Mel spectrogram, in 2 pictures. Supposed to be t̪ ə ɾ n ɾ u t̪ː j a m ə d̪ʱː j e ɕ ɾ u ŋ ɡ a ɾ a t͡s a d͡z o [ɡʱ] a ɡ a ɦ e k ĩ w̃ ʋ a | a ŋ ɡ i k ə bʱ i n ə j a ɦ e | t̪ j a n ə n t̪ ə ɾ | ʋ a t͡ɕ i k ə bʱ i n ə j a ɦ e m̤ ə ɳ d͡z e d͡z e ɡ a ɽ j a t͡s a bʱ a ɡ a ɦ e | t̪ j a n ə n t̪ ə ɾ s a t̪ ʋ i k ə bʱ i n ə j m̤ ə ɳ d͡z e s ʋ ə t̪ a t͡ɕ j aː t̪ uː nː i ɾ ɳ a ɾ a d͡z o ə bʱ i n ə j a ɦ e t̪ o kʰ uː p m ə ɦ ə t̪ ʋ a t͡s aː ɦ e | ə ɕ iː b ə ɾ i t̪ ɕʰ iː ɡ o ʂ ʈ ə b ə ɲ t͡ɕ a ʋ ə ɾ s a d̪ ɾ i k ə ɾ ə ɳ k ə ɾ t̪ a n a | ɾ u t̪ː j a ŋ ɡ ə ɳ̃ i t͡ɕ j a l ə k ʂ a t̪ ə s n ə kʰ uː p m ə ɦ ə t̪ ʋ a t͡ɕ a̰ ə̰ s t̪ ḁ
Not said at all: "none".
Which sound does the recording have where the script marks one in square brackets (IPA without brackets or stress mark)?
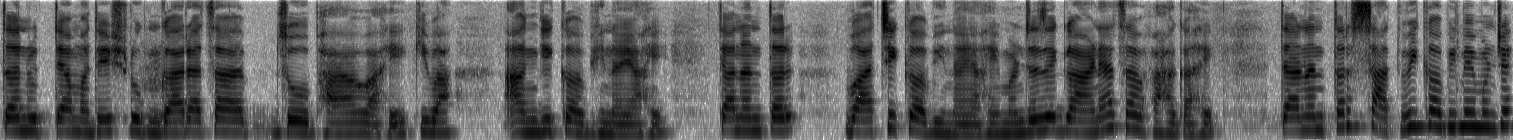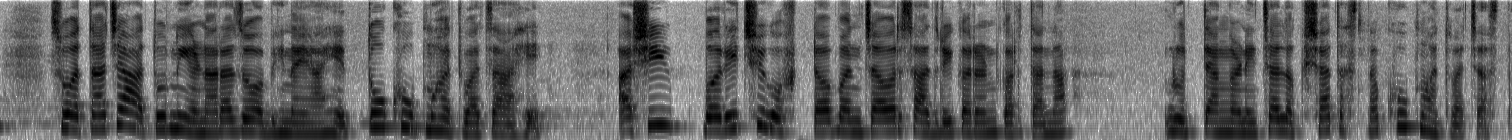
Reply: bʱ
